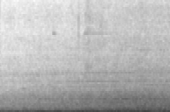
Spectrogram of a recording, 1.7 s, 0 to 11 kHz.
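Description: Loud, low, steady engine rumble from a Honda CB400 Super Bol d'Or motorcycle with its stock muffler, a deep droning tone, continuous throughout and heard close up.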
